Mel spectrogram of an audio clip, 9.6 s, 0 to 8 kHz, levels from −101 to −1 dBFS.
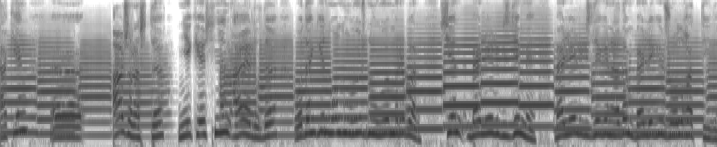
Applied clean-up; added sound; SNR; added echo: none; Trumpet; 0 dB; none.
